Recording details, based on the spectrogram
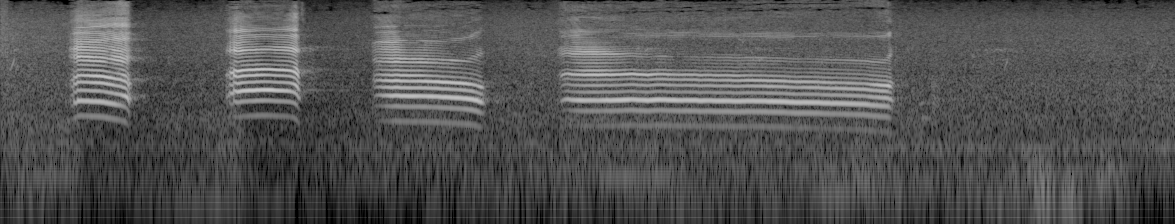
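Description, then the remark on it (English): Australian raven calling: three short, harsh, nasal caws followed by one long, drawn-out call that trails off at the end. The calls are loud, with no talking and faint background noise. “The Australian raven definitely does have that sort of tapered, drawn out call.”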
